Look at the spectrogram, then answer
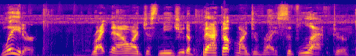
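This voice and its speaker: A man voicing a vain, boastful young Russian officer in a comedic parody dub, excitable, indignant and stammering. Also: a little high, moderate pace. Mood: indignant bluster.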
